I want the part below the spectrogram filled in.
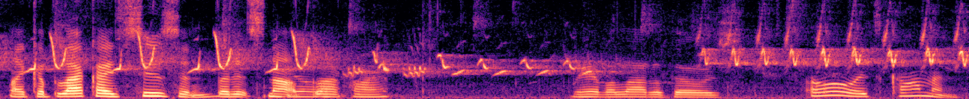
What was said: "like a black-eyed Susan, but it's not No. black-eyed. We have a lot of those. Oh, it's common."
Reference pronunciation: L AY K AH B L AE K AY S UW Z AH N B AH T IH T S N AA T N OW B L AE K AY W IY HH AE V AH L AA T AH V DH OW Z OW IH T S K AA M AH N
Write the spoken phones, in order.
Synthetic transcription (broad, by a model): L AY K AH B L AE K AY S UW Z AH N B AH T IH T S N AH T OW B L AE K AY W IY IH V AH L AA T AH V DH OW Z OW IH T S K AA M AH N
